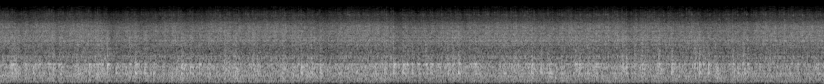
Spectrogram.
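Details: 2010 Toyota Camry Hybrid engine on start-up: loud, rough, rattly running with a hissy scraping edge and no clean even beat; abnormal start-up noise, cause not evident.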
